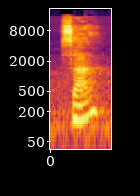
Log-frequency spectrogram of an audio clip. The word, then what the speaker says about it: ça: How do you say that? Ça, a little squiggle under the C. Ca? Ça? Ca? Ça. Ça, okay.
